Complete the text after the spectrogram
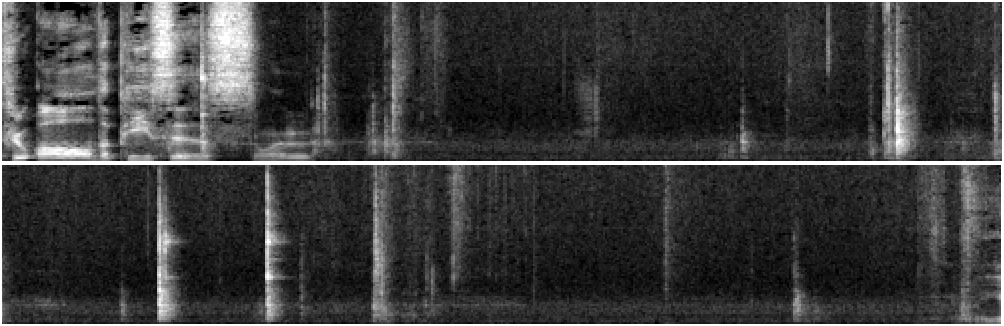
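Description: Plastic toy pieces click and knock together.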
